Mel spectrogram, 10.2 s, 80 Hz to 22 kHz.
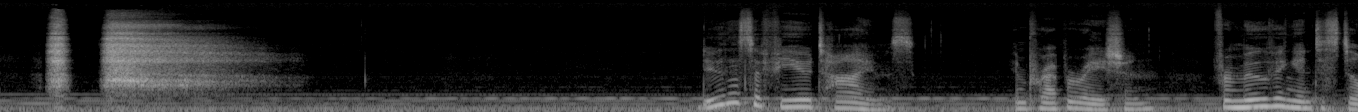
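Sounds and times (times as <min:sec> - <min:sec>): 
double exhalation through the mouth: 0:00.4 - 0:02.0
speech: 0:05.3 - 0:07.0, 0:07.6 - 0:10.1.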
